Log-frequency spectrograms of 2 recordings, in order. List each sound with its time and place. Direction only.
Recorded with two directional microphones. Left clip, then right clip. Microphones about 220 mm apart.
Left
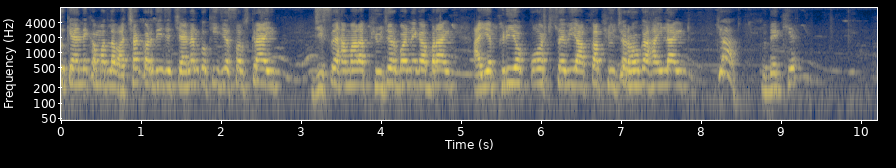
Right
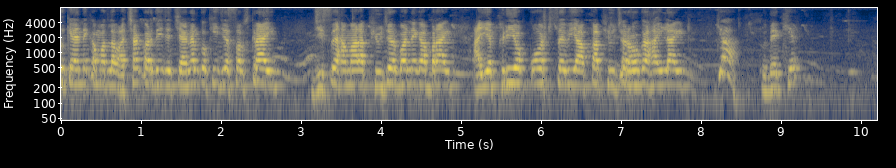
0.0 s a man's voice: 15° left (ahead or behind)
